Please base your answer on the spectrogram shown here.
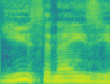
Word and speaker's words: euthanasia: Of course, it's spelt differently, but it's pronounced the same.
